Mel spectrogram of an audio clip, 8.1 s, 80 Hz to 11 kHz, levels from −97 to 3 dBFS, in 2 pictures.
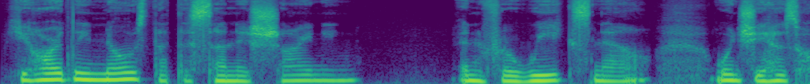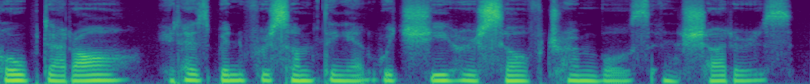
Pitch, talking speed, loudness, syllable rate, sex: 175 Hz, 220 wpm, -21 LUFS, 5.4 syllables/s, female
